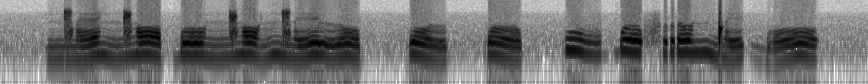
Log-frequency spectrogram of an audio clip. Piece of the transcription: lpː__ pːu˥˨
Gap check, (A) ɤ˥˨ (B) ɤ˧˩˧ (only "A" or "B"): B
